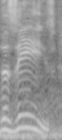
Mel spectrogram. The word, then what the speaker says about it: disease: pronounced the wrong way it's dis ease dis ease not at ease something is wrong it's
